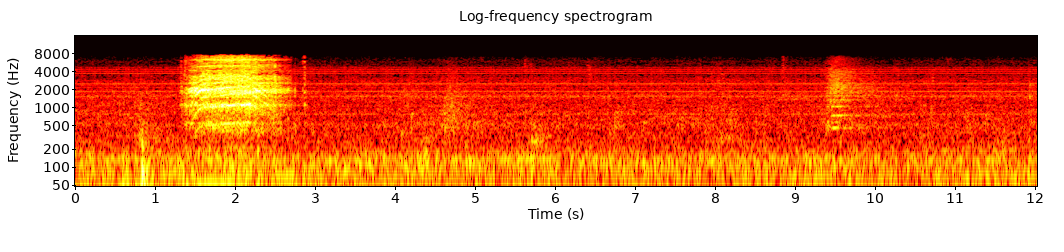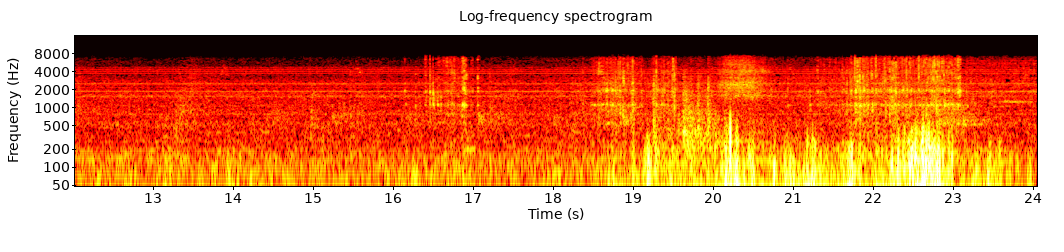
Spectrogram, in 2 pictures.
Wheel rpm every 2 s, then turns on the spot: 30, 30, 0, 0, 0, 0, 0, 0, 0, 20, 0, 10.
18-20 22-24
